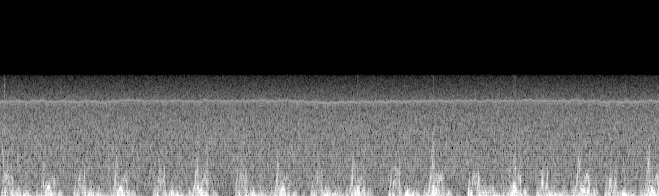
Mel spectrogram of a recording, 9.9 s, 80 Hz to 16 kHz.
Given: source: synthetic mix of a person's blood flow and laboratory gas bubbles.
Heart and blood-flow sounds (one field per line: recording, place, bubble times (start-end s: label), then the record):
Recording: Doppler ultrasound of blood flow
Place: precordium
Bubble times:
0.01-0.15 s: bubbles
0.24-0.32 s: bubbles
From the record:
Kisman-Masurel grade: 111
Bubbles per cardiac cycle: 1 to 2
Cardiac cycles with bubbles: 1 to 10%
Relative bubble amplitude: barely perceptible (0.100 to 0.250)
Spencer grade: 1 (occasional bubble signal discernible with the cardiac motion signal, with majority of cardiac periods free of bubbles)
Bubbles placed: only in the low amplitude regions of the cardiac cycle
